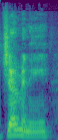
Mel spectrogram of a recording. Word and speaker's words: Jiminy: you run into them Jiminy it's pronounced geminy and he's like in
